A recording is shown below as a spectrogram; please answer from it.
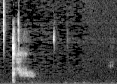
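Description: Near silence: room tone with a faint steady hum and a soft breathy sound about a quarter second in, with a couple of tiny clicks.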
